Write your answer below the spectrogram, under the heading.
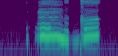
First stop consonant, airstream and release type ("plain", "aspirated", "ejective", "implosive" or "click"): implosive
